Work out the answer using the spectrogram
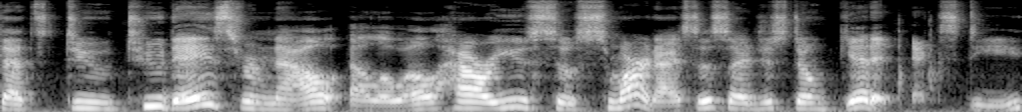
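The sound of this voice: Here is a reading voice. It sounds unforced.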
